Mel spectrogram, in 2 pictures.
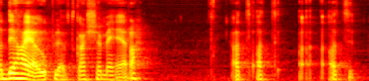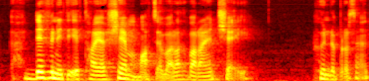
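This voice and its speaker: A woman's fairly low voice at a moderate pace, with ordinary pitch variation, big swings in loudness and long, frequent pauses. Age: 20s. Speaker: podcast host. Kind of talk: casual chat. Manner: animated.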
